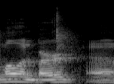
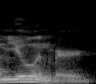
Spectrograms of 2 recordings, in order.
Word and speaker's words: Muhlenberg: No, let's go Muhlenberg. Eulenberg. Is it Muhlenberg or Muhlenberg? I don't know. Doesn't matter. It's in It Pennsylvania. rhymes with mule, so.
